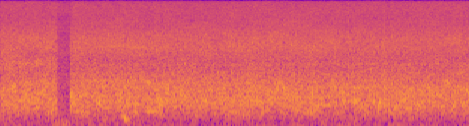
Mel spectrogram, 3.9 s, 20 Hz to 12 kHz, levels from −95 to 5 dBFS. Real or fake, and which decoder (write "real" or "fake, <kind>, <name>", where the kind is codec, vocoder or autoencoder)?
fake, autoencoder, DAC-VAE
